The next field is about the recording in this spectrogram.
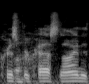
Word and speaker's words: CRISPR-Cas9: CRISPR-Cas9.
